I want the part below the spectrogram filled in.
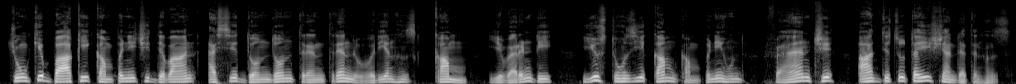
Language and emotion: Kashmiri, neutral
